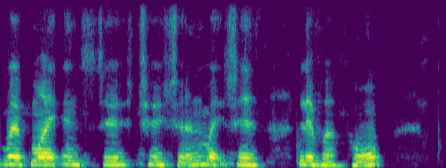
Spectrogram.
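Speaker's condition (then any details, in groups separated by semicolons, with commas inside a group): Motor neurone disease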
